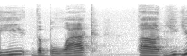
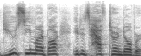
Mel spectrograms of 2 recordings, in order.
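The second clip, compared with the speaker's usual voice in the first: high, furious yelling; 6 semitones higher, 4 dB louder than usual. Voicing the bar's owner as he confronts you about his bar, yelling in Common. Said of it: "he is yelling at you in common".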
